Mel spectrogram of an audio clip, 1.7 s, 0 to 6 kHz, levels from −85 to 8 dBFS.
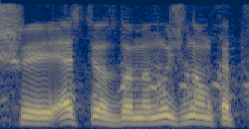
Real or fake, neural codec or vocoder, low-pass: real; none; 5.4 kHz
